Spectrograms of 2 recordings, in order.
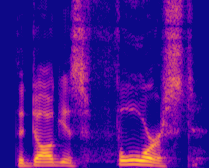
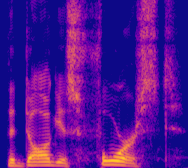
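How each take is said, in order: First: Slow, "forced" hit and falling; stress on forced. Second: Slow, with "forced" falling hard; stress on forced. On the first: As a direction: press "forced" again, slowly. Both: Shown as a demonstration.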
